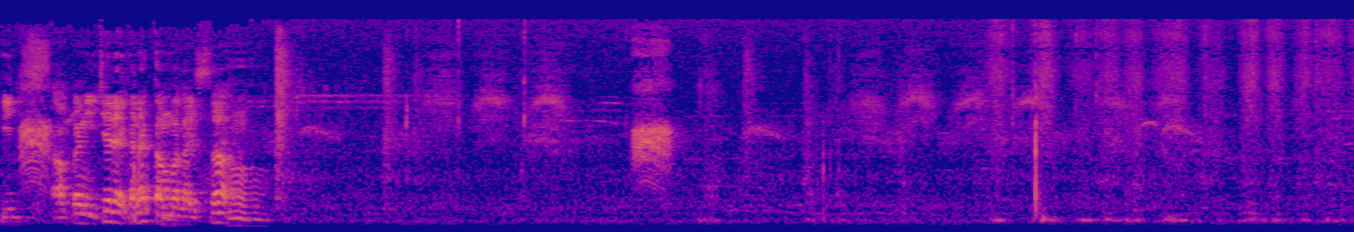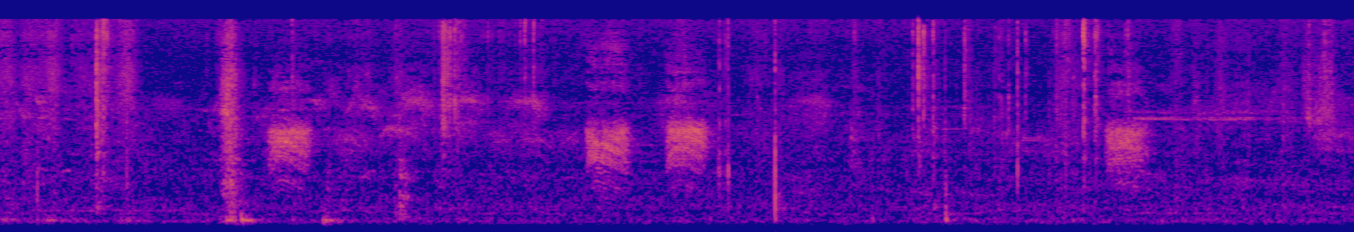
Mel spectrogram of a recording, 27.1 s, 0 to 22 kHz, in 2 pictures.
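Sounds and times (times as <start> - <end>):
bird harsh call: 0.1 - 0.8, 2.6 - 6.8, 8.5 - 14.2, 15.6 - 20.7, 23.8 - 26.0.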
